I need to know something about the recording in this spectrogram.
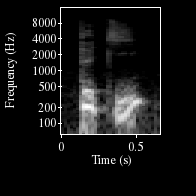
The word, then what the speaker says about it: petit: And then we get petit. Il est petit, elle est petite. Okay, exactly the same idea. Final T is not pronounced, and then when you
